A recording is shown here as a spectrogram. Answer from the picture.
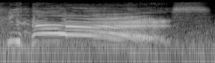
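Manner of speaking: high yelled sweeping calls; curling skip yelling. Acted. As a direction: shout curl and hurry hard.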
